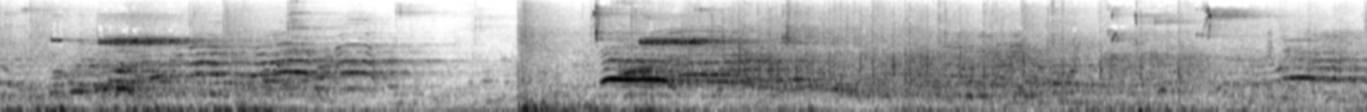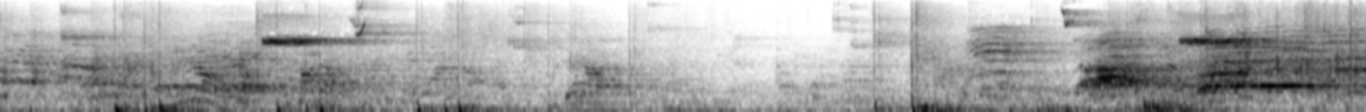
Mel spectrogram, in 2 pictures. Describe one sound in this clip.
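Players' sneakers squeak on the court floor.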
